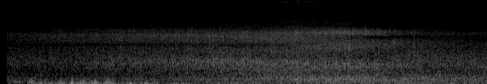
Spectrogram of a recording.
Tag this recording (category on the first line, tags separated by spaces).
Sound effects > Vehicles
vehicle automobile car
